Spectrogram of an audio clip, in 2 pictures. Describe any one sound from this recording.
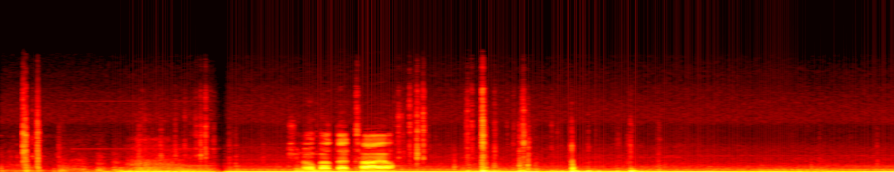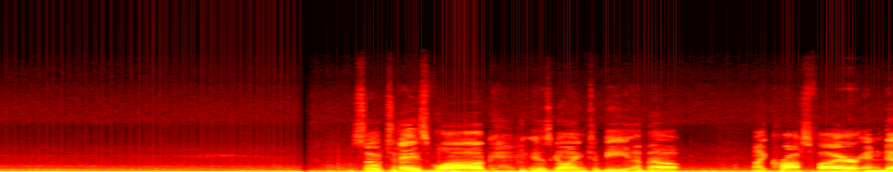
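A car engine starts and idles with a steady low hum.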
